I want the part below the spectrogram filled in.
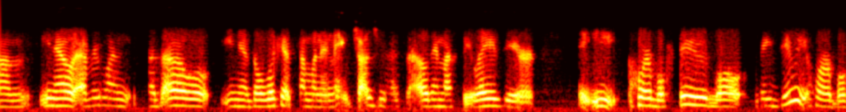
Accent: Houston, Texas, United States; also born or lived in Hawaii; now in Fort Worth, United States; I'm a Texas girl. I was born and raised in Houston. I spent many years of my life in Hawaii.

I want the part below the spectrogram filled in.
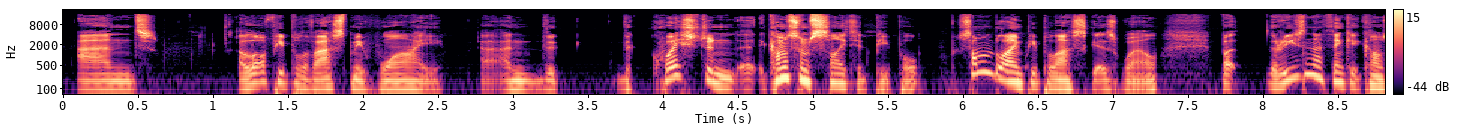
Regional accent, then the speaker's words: Scotland, United Kingdom; I'm Scottish

